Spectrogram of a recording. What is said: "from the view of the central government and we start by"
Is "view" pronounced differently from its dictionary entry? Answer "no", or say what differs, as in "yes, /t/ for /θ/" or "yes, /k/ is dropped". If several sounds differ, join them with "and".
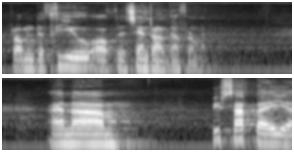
yes, /f/ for /v/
